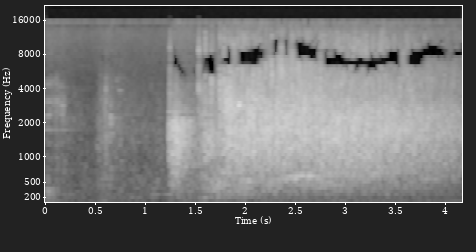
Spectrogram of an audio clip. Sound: audience applauding

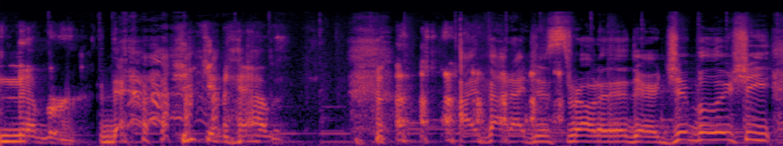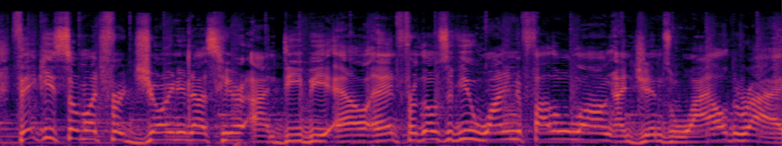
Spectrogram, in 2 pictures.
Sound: laughter

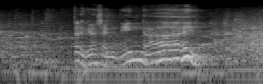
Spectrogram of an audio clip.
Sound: foreign Language

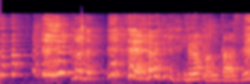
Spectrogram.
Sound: laughing

